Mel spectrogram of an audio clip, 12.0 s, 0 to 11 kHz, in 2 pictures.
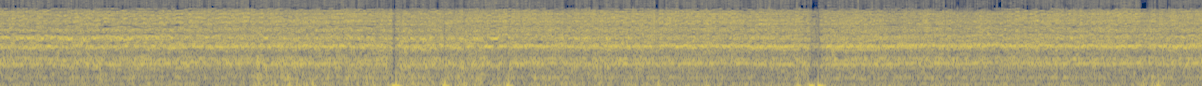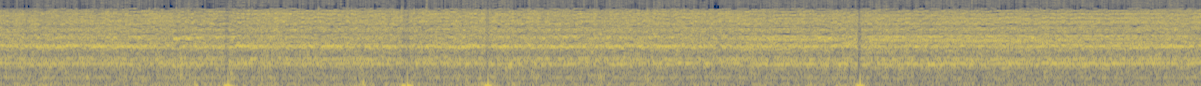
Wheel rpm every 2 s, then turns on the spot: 220, 230, 230, 230, 230, 220.
none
